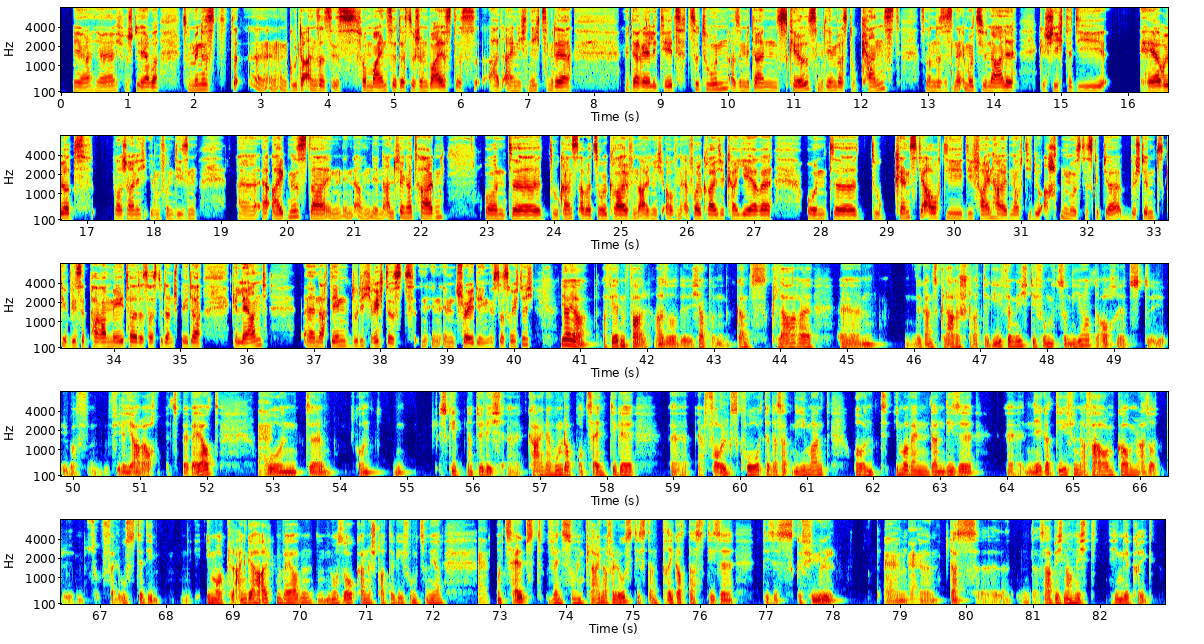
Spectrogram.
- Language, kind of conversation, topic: German, advice, Wie kann ich besser mit der Angst vor dem Versagen und dem Erwartungsdruck umgehen?
- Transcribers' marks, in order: in English: "Mindset"; in English: "Skills"; stressed: "kannst"; tapping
